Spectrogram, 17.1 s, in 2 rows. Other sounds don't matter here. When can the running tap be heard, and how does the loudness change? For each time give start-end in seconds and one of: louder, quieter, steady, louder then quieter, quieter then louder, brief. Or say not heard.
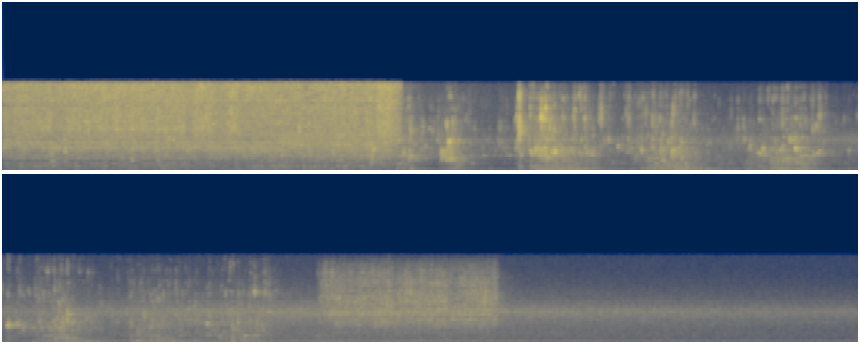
0.0-13.6 quieter.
